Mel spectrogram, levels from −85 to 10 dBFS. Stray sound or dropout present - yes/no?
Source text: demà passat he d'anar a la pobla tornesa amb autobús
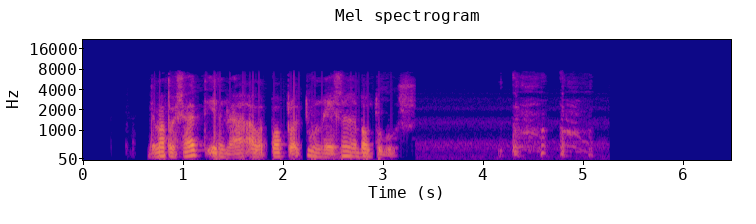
yes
